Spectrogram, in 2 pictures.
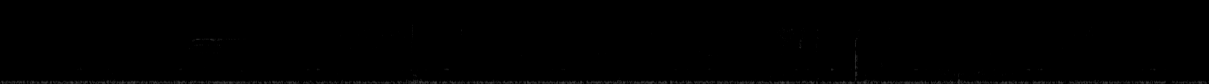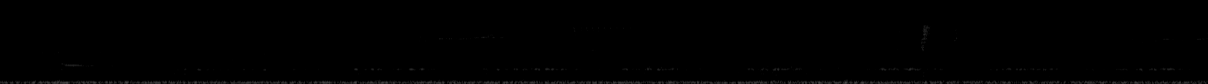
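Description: A baby monkey suckles softly, close by.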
